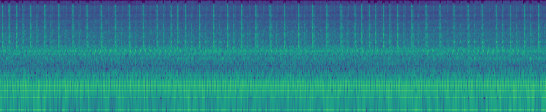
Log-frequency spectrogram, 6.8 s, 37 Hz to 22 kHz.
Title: 1999 honda accord grinding sound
